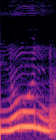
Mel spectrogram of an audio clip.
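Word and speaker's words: نون: nommez cette lettre s'appelle noun ou noun mais plus celle-là noun mais dans dans les mots ça se prononce comme le N genre n on dit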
